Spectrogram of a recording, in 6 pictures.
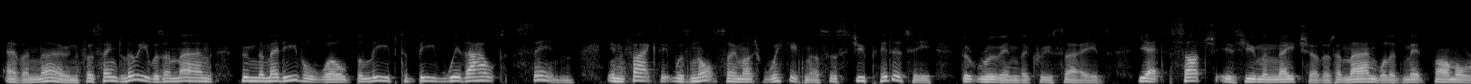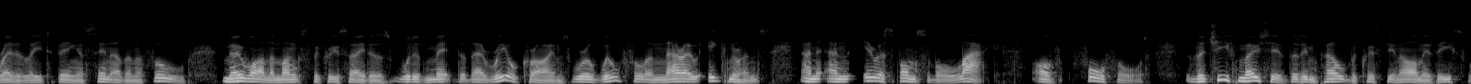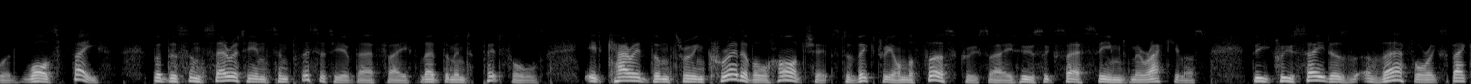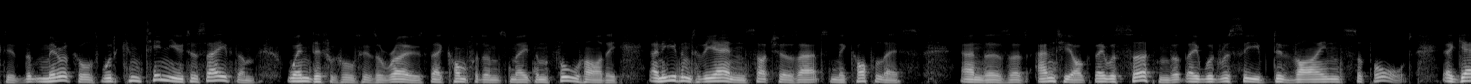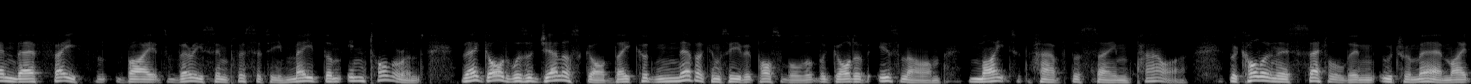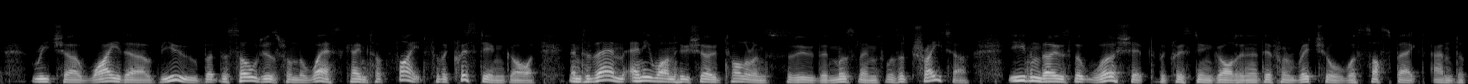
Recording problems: muffled; very; fading above 3.5 kHz

